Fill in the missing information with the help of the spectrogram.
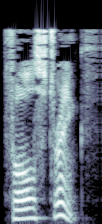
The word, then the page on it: full-strength: British English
